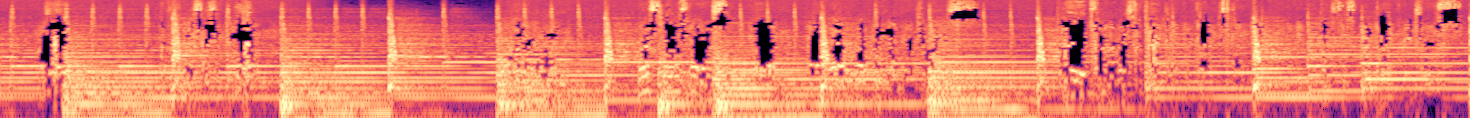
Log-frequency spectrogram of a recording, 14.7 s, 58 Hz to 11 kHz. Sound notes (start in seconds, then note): 7.7 stutter; 12.0 stuttering up a storm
